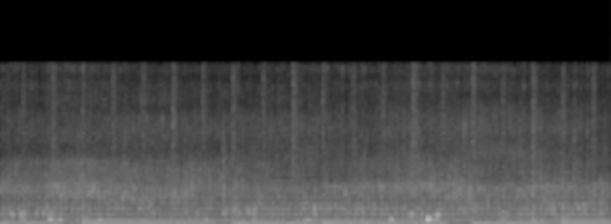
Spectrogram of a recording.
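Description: Chicken pieces sizzling as they fry in hot oil in a steel pot, a steady hiss under background music of sustained chords. A single sharp knock about four seconds in.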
